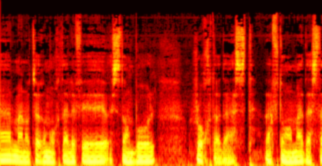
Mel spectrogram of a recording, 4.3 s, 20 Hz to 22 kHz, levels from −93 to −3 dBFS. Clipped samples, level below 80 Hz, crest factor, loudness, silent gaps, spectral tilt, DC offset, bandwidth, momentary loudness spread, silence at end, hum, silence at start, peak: under 0.1%; -30 dBFS; 12 dB; -20 LUFS; none; -5.5 dB/octave; under 0.1%; 16.5 kHz; 5 LU; 0 s; none; 0 s; -6 dBFS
